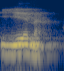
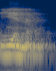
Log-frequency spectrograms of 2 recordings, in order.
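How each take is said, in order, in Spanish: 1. El primer sonido no es una semiconsonante palatal. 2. El primer sonido es una semiconsonante palatal. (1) "tampoco estoy pronunciando hiena" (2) "Esa es esta semiconsonante"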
